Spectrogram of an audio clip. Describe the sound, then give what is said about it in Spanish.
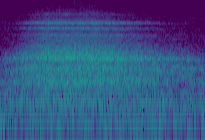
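Rhythmic breathing during a counted breathing exercise: one sustained, airy breath of even loudness fills the whole stretch with a soft hiss. “Entonces, inhalo en dos y exhalo en dos.”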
